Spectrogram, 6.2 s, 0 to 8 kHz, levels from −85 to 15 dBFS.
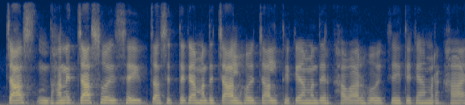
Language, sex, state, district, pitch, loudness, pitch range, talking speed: Bengali, male, West Bengal, Purulia, 195 Hz, -20 LUFS, 190-200 Hz, 185 wpm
